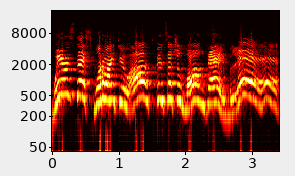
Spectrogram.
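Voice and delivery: very high, loud, top-of-the-lungs shouting. Retelling how a mom burst into a quiet voting room: imitating a mom yelling loudly. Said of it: "she is yelling at the top of her lungs".

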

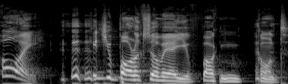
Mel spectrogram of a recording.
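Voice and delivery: put-on Cockney accent. Describing a trashy brat, imitating her in a put-on cockney accent. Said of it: "she kind of speaks like a Cogney".

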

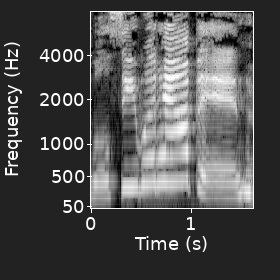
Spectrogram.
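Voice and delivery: bright mom voice. Describing the traditional mom response, the speaker does a mom impression. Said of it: "That is a very good mom impression".

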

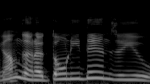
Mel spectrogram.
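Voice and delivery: slow, drawled, put-on Italian voice. Retelling a joke told to a sister, in a Tony Danza voice. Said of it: "In the Italian voice".

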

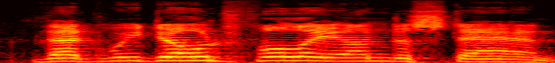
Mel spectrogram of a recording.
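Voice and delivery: put-on slight British accent. Acting out a leader's speech to everyone, a little British voice. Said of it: "Except he does it kinda British".

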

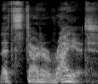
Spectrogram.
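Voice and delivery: whispering. Narrator voices a man leaning over to a player, whispering. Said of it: "leans over and whispers to you".

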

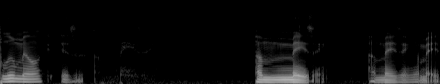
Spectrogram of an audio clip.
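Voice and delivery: ASMR style, soft and close. Chatting with others about the milk they tried, ASMR-style delivery. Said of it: "You sound like you said, like, ASMR".

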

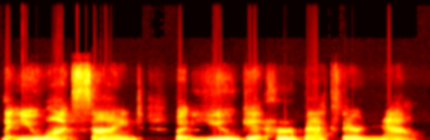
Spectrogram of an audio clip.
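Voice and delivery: forceful, unbending, direct and intense insistence. Speaker retelling what they said in the moment, retelling a direct, intense voice. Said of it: "direct, intense voice".

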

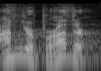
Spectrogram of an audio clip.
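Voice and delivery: acted, desperate, high crying-out pleading tone. Retelling a younger brother pleading from a pit: imitating someone screaming at full volume. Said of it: "He's screaming at the top of his lungs".

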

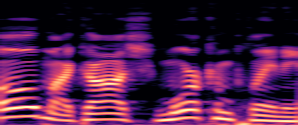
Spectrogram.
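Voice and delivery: play-acted, openly plain sarcastic tone. Speaker re-enacts what they said while the group was complaining: retelling a sarcastic remark. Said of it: "like sarcastically".

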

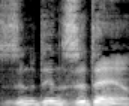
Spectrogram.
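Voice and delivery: high, loud, French-style pronunciation. Mocking football commentators saying a player's name: imitating commentators' french pronunciation. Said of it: "when football commentators go".

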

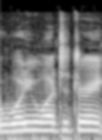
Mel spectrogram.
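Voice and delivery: ordinary talk, nothing marked

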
